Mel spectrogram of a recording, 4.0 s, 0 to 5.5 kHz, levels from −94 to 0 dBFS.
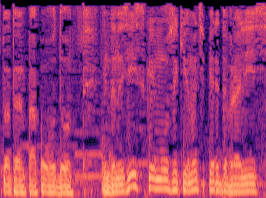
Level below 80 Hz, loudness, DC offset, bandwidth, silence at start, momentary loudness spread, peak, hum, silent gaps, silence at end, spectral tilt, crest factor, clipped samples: -28 dBFS; -18 LUFS; under 0.1%; 5.4 kHz; 0 s; 3 LU; -4 dBFS; none; none; 0 s; -7 dB/octave; 14 dB; under 0.1%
